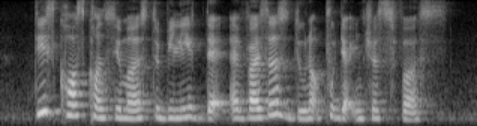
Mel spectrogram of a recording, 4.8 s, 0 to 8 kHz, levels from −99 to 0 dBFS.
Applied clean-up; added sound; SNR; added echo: none; none; none; none.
